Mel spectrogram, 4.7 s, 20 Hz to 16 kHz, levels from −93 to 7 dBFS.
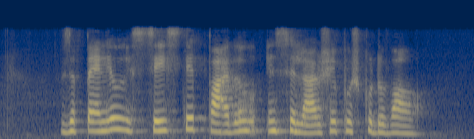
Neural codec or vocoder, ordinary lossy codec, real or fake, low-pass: codec, 16 kHz, 0.8 kbps, ZipCodec; MP3, 64 kbps; fake; 7.2 kHz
